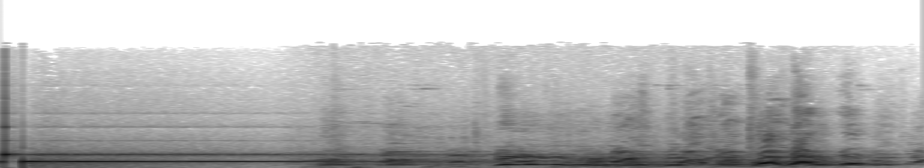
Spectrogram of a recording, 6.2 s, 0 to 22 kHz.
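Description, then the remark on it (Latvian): A steady high electronic tone hums at first, then several dogs at the animal shelter in Rēzekne, which houses 15 dogs and about 30 cats, break into overlapping barks and yelps, loud, growing busier and more excited toward the end. “atrodos Reizeknes dzīvnieku patversmē. Šobrīd mitinās 15 suņu un ap 30 kaķiem.”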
